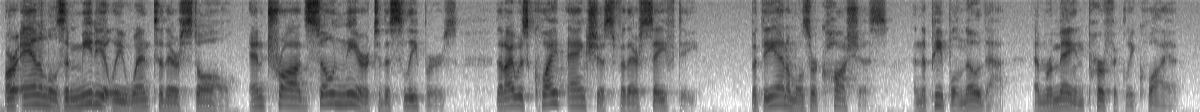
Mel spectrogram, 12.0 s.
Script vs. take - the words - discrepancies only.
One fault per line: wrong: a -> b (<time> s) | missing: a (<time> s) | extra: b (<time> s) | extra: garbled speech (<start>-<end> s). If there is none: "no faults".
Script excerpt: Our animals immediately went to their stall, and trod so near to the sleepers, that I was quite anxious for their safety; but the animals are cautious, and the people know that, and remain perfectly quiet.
no faults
